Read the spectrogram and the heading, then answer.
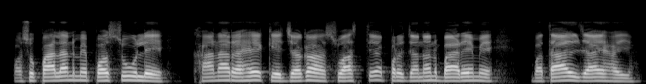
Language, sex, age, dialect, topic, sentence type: Magahi, female, 18-24, Southern, agriculture, statement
